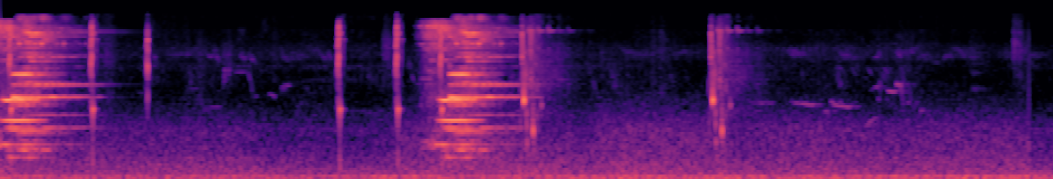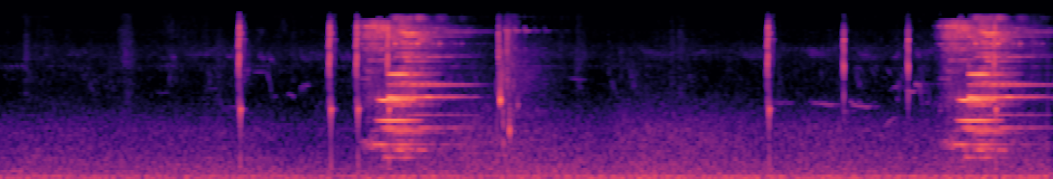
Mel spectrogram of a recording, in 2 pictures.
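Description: Short soft clicks sound as menus are tapped.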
